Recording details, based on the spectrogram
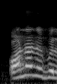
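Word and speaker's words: honourable: কারণ উচ্চারণের পার্থক্যের জন্য উচ্চারণটা দেখো এইচ এর মতন কিন্তু আসছে না অনারেবল আসছে সেজন্য এখানে আমরা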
